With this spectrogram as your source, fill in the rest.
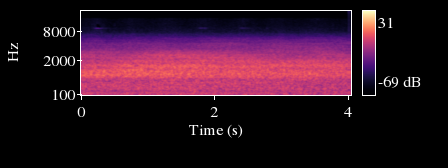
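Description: A Life Flight Challenger jet at Brisbane airport gives a steady, loud broadband roar that holds evenly throughout without pauses or voices.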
